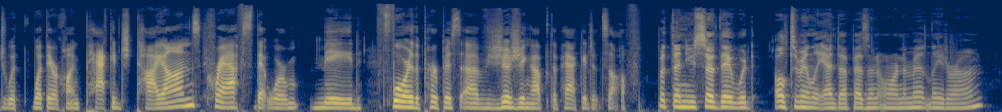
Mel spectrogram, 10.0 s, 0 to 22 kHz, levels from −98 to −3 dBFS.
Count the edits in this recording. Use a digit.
1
